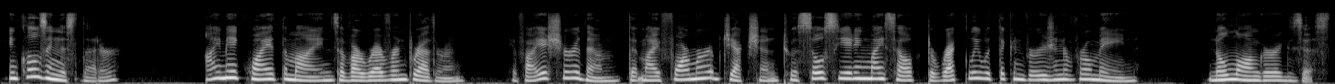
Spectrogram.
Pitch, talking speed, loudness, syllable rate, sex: 215 Hz, 150 wpm, -16 LUFS, 4.9 syllables/s, female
